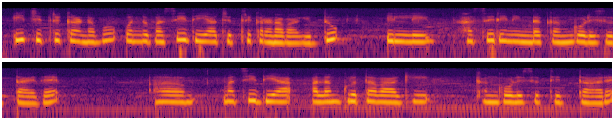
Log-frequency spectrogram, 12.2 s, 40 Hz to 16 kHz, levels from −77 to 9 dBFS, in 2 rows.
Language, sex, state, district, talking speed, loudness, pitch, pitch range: Kannada, female, Karnataka, Raichur, 60 wpm, -15 LUFS, 230 Hz, 220-245 Hz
